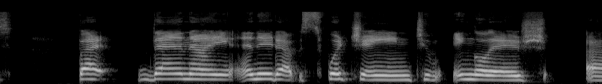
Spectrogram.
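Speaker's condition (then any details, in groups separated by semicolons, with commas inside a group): Friedreich's ataxia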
